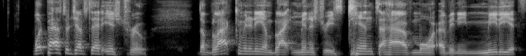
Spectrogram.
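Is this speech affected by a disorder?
No.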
